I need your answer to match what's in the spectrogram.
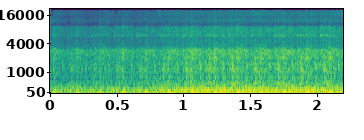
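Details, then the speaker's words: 2006 Ford F-250 Super Duty 6.0 Power Stroke diesel, hard starting and losing power, started cold after block heater, revved with pedal floored: uneven lumpy rough running, pulsing and shaking, turbo audibly kicking in, then rough again. "wow it's really running rough i don't know if you can see the phone's shaking the camera's shaking"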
